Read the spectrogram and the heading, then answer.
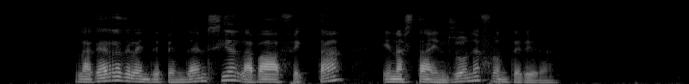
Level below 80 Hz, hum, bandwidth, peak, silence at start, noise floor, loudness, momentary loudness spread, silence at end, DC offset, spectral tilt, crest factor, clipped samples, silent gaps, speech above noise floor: -62 dBFS; none; 11.5 kHz; -16 dBFS; 0.75 s; -72 dBFS; -35 LUFS; 10 LU; 1.3 s; under 0.1%; -6.5 dB/octave; 20 dB; under 0.1%; none; 38 dB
